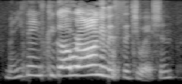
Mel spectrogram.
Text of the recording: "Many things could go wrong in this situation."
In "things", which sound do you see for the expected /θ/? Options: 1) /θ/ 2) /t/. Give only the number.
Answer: 1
